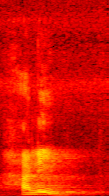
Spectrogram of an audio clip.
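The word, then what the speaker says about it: حليم: Agung dan Maha penyantun Halim ya pakai ha bukan Ha Halim itu makanya ada doa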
